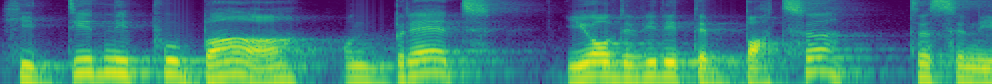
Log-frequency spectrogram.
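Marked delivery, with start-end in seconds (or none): 0.1-2.3 Scottish accent. Shown as a demonstration. Teacher repeats the Scottish sentence to class slowly. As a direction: drop every t, Scottish style. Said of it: "Još jedanput".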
